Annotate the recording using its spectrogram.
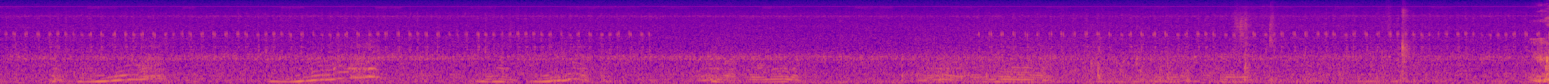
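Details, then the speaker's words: A pet cat snoring loudly while asleep: quiet, regular rising snorts and rumbling with each breath, about five breaths in fifteen seconds, against a steady room hum, as the owner remarks how loud it is. "you're snoring baby hey baby you were snoring loud i'll let you go back to sleep i just wanted to film you because it was so cute it was so cute and so loud huh"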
